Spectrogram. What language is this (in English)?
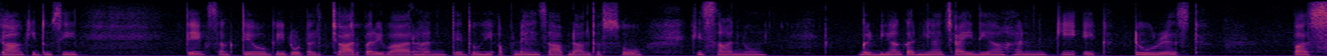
Punjabi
